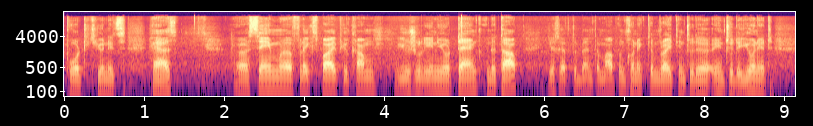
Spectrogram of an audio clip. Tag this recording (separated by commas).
Speech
